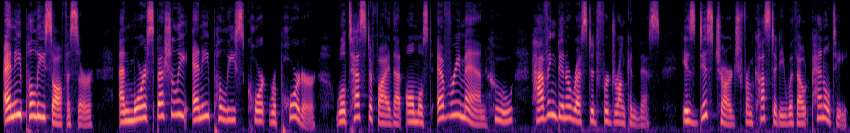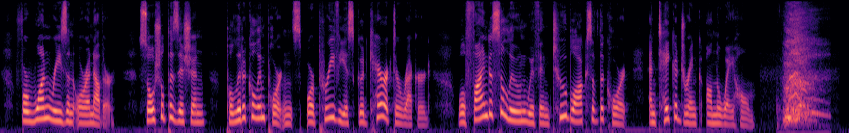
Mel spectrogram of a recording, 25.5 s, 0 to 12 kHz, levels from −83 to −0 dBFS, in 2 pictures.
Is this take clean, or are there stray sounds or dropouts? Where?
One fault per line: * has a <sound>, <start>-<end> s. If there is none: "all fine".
* has a breath, 24.4-25.2 s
